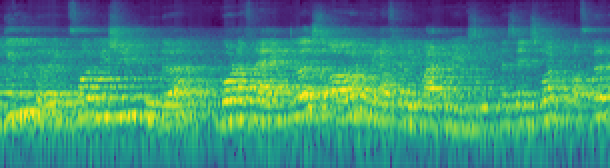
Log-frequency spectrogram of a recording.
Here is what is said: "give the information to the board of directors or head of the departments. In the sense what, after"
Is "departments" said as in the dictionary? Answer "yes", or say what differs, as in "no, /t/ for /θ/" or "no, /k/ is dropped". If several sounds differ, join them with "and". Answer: yes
